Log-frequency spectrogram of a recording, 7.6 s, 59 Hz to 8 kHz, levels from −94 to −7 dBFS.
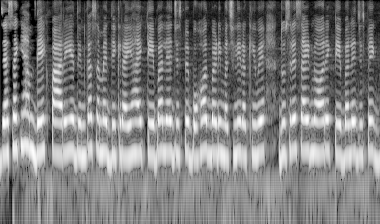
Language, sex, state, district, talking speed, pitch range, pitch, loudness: Hindi, female, Bihar, Katihar, 270 wpm, 265-290 Hz, 275 Hz, -16 LUFS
